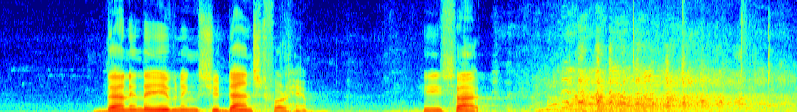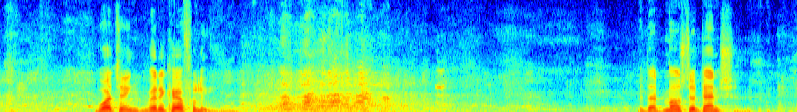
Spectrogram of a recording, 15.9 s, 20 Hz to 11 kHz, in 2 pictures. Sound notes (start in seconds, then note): 6.3 laughter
